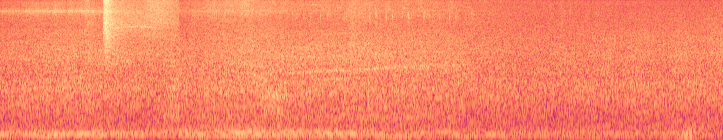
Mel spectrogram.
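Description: Heavy vehicle engines running, their pitch rising and falling, over a steady noisy background. There is a sharp click about one and a half seconds in.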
